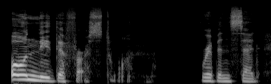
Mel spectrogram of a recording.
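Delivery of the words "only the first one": put-on slow, defensive old-world vampire; vampire father. A narrator's reading. Vampire father defending his son to the narrator, in a slow vampire accent. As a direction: correct her with slow vampire dignity.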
